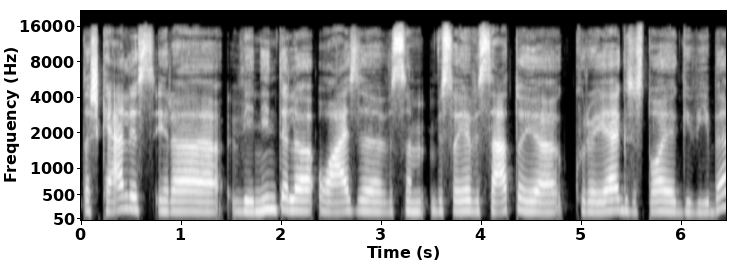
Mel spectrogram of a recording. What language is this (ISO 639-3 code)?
lit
